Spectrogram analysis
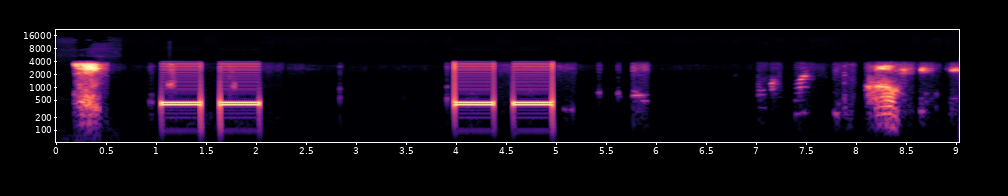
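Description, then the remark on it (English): A phone call to a man's number: the line's ringback tone sounds two double rings, steady and clear, with silence between them; faint rustling and a brief voice follow at the end. “Are you ready to ring him?”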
